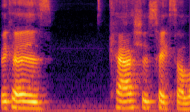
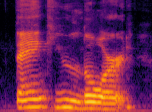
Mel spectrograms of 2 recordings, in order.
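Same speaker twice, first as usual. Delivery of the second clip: put-on tearful crying, quieter; 2 semitones higher, 4 dB quieter than usual. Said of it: "I bawled".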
